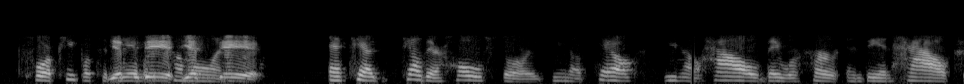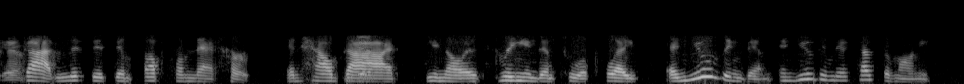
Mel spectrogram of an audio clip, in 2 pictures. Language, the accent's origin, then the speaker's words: English; Chicago, Illinois, United States; we used to have testimony in the church, and I'm from Chicago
